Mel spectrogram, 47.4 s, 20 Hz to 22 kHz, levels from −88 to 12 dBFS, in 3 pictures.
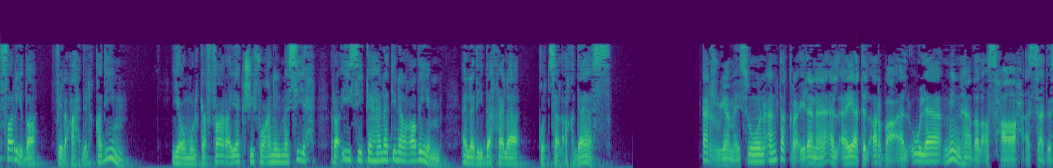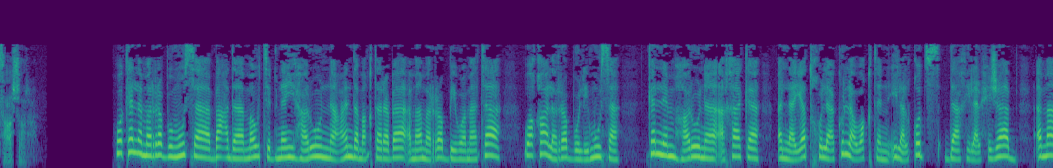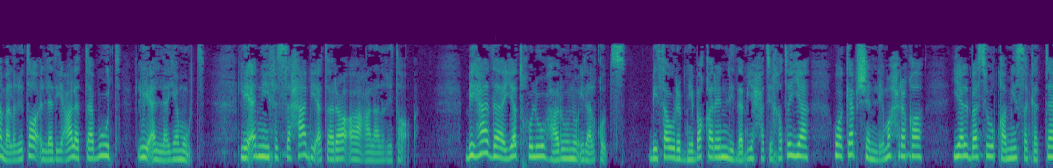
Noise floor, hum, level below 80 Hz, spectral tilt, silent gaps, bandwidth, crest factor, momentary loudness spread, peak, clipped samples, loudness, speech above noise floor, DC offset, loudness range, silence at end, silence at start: -89 dBFS; none; -50 dBFS; -5 dB/octave; none; 8.8 kHz; 14 dB; 8 LU; -2 dBFS; under 0.1%; -16 LUFS; 74 dB; under 0.1%; 5 LU; 0 s; 0 s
